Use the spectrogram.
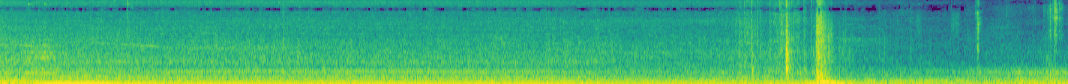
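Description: A Jeep drives along a road, with a steady low engine and road rumble throughout, a brief louder thump near the end, and no talking.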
